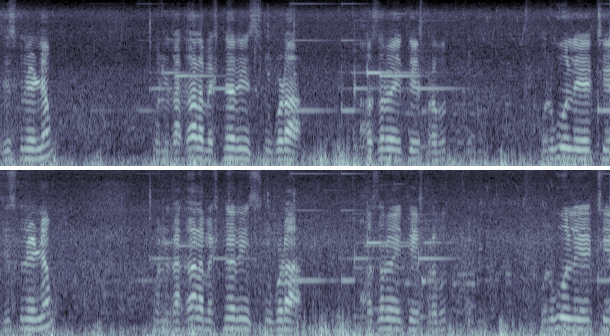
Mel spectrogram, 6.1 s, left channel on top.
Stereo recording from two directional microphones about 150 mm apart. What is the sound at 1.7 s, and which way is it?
Speech, 20° left (ahead or behind).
